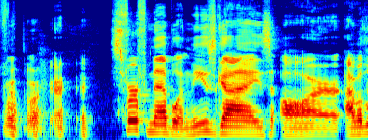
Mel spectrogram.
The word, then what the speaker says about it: Svirfneblin: It's Svirfneblin. That's how you say the name.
